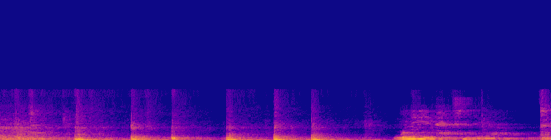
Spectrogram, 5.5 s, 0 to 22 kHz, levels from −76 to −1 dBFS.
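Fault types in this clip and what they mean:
Opus compression: throughout, the sound is rough and grainy with nothing above 8.2 kHz, likely from Opus music-mode encoding near 12 kbps filling starved bands with noise.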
